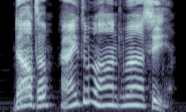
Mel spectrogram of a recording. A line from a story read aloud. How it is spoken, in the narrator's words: Maharia screeched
